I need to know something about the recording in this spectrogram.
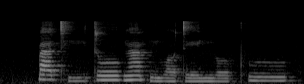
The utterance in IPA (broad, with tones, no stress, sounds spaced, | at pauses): k͡p a˦ tʰ iː˨ t oː˦ ɡ ã˦ p ĩ˨ β ɔ˨ t eː˨ ɲ oː˨ pʰ uː˦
